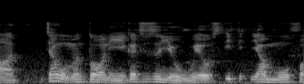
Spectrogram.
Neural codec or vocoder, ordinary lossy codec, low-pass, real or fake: none; MP3, 32 kbps; 7.2 kHz; real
